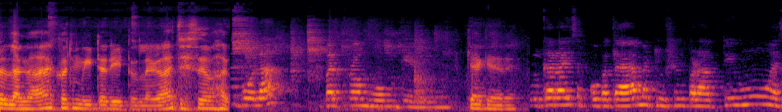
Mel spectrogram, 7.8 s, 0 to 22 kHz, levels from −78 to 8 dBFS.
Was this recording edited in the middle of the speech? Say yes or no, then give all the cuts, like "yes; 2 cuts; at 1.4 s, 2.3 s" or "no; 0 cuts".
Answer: yes; 2 cuts; at 2.4 s, 5.4 s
